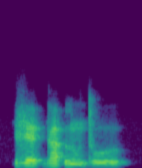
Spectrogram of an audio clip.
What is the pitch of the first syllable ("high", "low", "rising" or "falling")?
high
